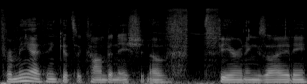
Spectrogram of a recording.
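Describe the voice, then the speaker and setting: A man speaks softly. His pitch is fairly low. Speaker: ASMR content creator. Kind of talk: personal vlog monologue. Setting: home recording at night. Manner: soft-spoken; halting.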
